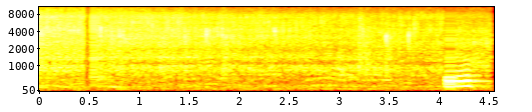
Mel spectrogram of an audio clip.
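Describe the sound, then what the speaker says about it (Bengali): Whole cumin seeds and chopped onions frying in hot oil for a soybean curry, a steady close, loud sizzle with a sharp clatter near the start and a brief clink near the end. "এবার দিয়ে দেবো গোটা জিরে এবার দিয়ে দেব পেঁয়াজ কাটাগুলো"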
